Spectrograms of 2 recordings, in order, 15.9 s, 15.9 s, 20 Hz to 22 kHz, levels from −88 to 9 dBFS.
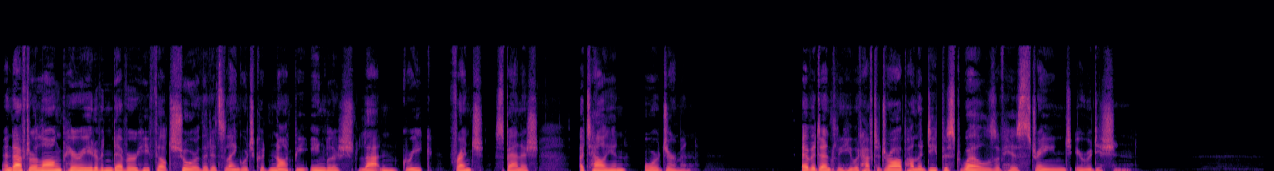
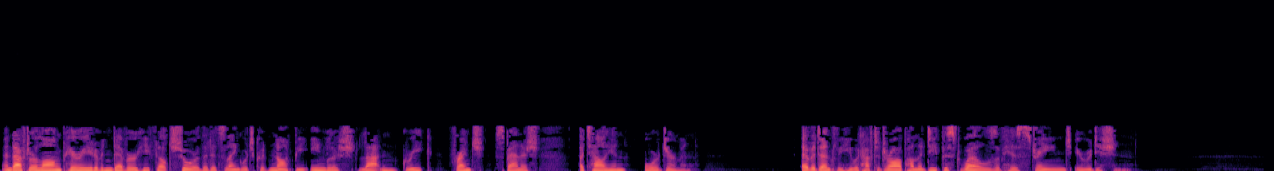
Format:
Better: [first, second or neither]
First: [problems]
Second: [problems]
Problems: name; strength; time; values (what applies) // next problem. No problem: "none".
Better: first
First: none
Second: garbled, watery; slightly; nothing above 5.5 kHz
